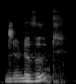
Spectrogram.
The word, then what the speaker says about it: Nunavut: Nunavut or Nanavut? – Nunavut. – Nunavut.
